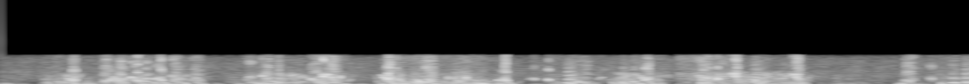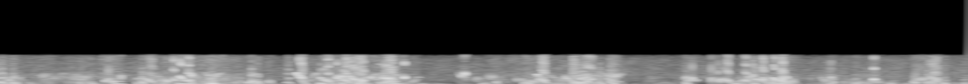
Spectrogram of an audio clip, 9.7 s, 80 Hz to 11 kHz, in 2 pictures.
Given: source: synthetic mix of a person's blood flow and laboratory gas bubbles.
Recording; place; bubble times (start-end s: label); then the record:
Doppler ultrasound of blood flow; precordium
0.19-1.06 s: bubbles
1.20-1.77 s: bubbles
1.85-3.36 s: bubbles
3.38-4.07 s: bubbles
4.49-4.59 s: bubbles
4.62-6.23 s: bubbles
6.26-6.95 s: bubbles
7.12-7.98 s: bubbles
8.23-8.85 s: bubbles
8.92-9.34 s: bubbles
9.37-9.69 s: bubbles
From the record:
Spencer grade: 4 (maximum detectable bubble signal sounding continuously throughout systole and diastole of every cardiac period, and overriding the amplitude of the normal cardiac signals); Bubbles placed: anywhere in the cardiac cycle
